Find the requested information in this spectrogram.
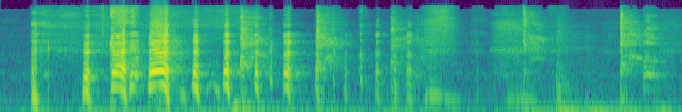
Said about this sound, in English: He's just coughing.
